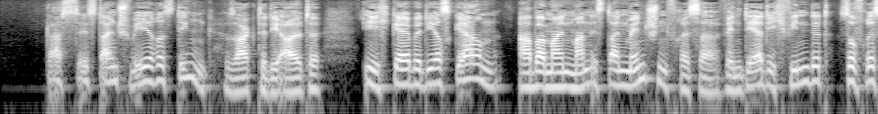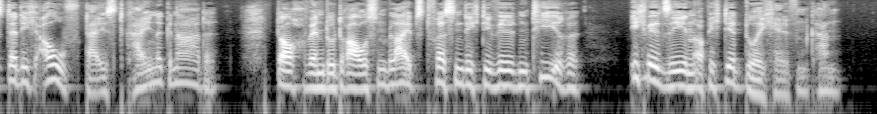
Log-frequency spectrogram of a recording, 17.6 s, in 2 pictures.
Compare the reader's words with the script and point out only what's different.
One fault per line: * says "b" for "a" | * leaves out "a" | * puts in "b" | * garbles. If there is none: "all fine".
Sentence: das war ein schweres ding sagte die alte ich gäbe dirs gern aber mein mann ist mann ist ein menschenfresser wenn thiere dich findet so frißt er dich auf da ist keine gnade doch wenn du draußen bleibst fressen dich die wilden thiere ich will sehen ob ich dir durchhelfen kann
* says "ist" for "war"
* leaves out "mann ist"
* says "der" for "thiere"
